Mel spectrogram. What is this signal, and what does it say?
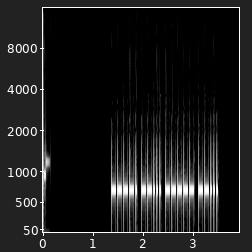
Morse code, heard as a keyed tone, about 40 wpm, 700 Hz. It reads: 9707
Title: Numbers - 4-Digit 40wpm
